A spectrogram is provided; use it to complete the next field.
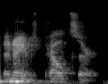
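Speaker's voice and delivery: put-on noir detective voice. Discussing a film's opening, quoting the character introducing himself: Peltzer noir voice. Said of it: "That opening is straight out of a noir".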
